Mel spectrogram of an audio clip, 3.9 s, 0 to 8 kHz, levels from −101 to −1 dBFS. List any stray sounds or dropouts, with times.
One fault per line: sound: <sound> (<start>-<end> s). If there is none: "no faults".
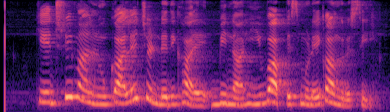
no faults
